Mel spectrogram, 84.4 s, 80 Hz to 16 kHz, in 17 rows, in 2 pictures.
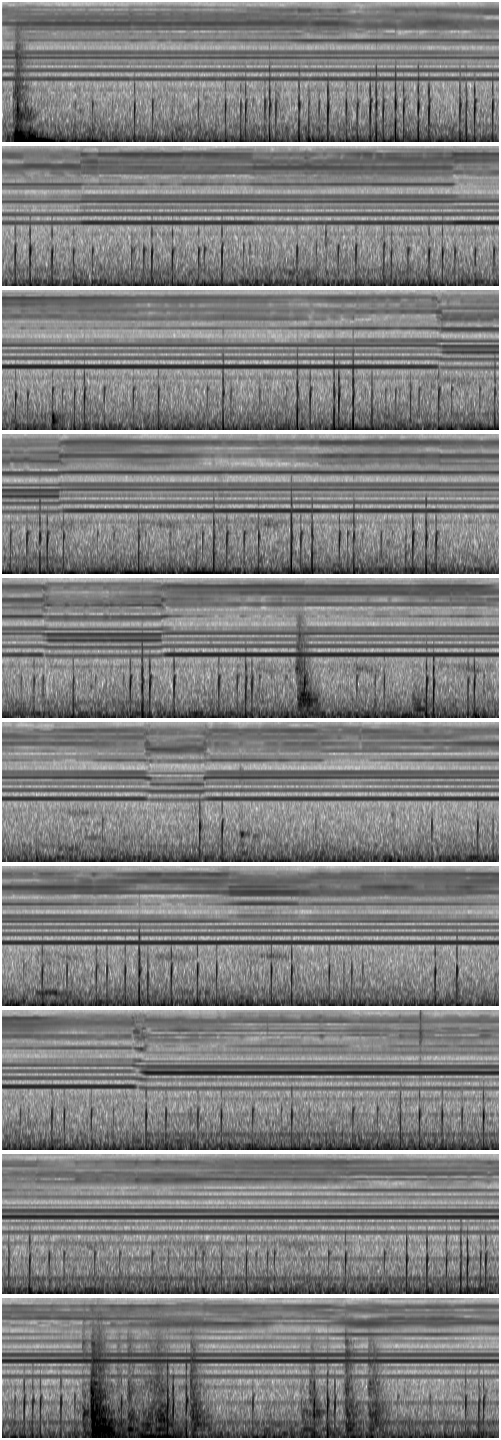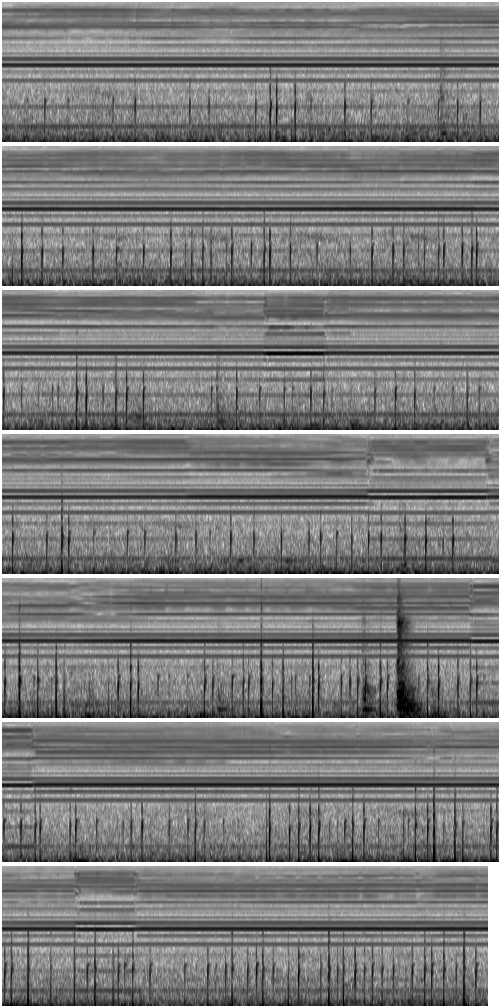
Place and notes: Poznan, Kochanowskiego street - lightbulb noise
lightbulb making rather high pitched buzzing sound when turned on. Pitch of the buzz gets modulated somehow, I didn't influence it in any way. It's how this lightbulb sounds by itself. You can also hear sounds from the street and from nearby apartments. Repeating thump also appears but I can't remember were I came from, possibly wasn't aware of it at the time of the recording. As the lightbulb was attached very high I had to keep my hand straight up for a few minutes, thus the handling nose. but I think it only adds to the recording, making nice rhythmic composition in addition to the buzz. (sony d50)
Poznań, Poland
